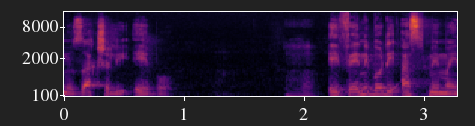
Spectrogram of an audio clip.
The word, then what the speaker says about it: Abel: it's Abel that's how you want me to pronounce it Abel and I it's stuck with me ever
